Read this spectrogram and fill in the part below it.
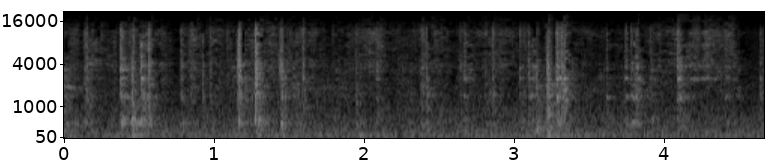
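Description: A whisk scrapes and clicks against the sides of a crock pot while stirring thick hot process liquid soap, a quiet irregular tapping and swishing rhythm up close.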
